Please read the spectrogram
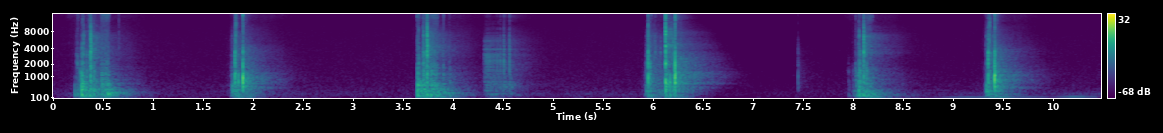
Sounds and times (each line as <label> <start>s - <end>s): turn doorknob with latch 0.2s - 0.8s
turn doorknob with latch 3.7s - 4.2s
turn doorknob with latch 8.0s - 8.5s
